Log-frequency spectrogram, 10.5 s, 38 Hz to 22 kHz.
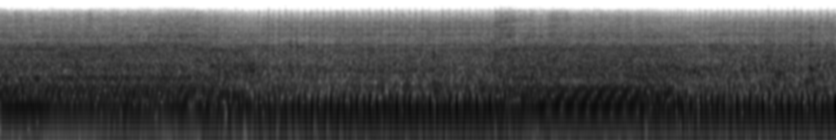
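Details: American Sportsworks Carbide 5150 go kart, GY6 150cc single, just running after starter clutch (one-way bearing) replacement; fast, even putter, revs holding with brief dips, firing smoothly, healthy normal running.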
